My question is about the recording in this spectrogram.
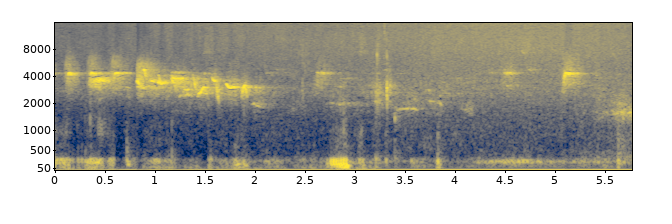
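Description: Thrushes sing outdoors at night, a series of high warbling phrases that swell and fade over a steady low rumble.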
